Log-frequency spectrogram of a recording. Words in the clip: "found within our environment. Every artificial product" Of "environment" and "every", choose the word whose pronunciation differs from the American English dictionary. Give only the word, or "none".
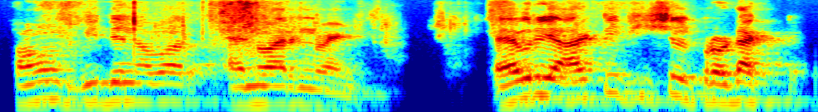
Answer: none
